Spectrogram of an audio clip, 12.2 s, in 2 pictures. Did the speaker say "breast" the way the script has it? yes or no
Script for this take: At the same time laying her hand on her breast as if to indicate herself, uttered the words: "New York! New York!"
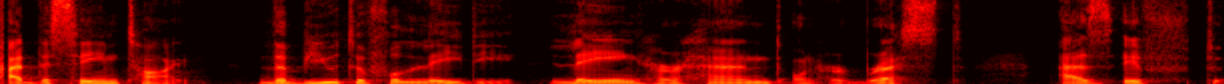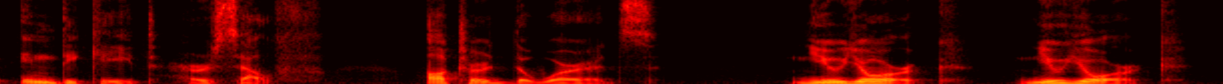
yes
